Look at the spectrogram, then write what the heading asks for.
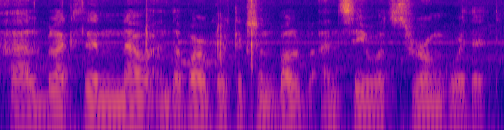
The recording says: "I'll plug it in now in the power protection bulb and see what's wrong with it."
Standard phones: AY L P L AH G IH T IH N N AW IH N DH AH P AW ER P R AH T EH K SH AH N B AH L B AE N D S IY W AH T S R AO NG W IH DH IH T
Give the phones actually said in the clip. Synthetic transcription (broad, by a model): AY L B L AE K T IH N N AW IH N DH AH B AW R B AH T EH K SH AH N B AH L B AE N D S IY W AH T S R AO NG W IH DH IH T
